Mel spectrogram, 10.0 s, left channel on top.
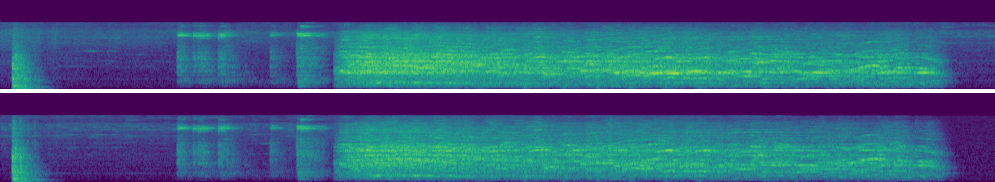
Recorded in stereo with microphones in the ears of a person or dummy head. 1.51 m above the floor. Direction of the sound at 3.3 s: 5° left (ahead or behind).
